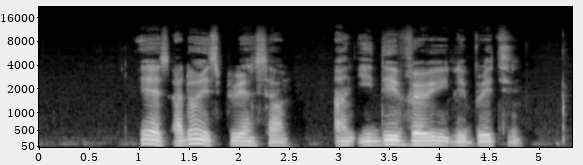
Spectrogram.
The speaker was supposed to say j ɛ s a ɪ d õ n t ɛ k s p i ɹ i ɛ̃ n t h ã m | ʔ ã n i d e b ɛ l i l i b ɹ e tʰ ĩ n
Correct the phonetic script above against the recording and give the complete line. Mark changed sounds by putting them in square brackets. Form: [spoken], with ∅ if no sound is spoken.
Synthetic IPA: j ɛ s a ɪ d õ n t ɛ k s p i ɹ i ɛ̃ n [s] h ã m | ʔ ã n i d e [v] ɛ [ɹ] i l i b ɹ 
